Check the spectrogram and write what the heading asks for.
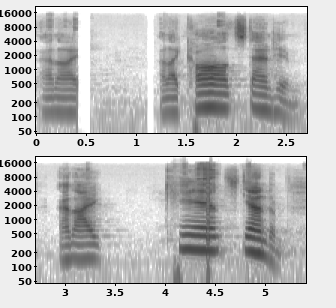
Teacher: they both glottalize the T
